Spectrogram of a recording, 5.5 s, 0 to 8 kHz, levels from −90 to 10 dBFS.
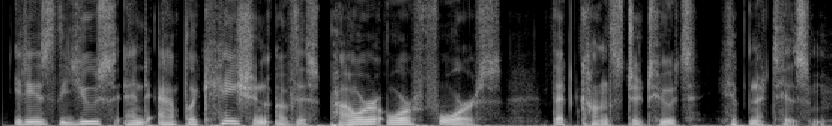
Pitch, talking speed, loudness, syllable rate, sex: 110 Hz, 150 wpm, -19 LUFS, 5.1 syllables/s, male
